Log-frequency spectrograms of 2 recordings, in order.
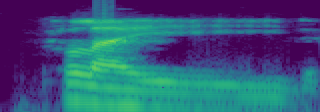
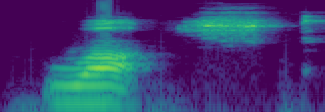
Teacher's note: When we add d and t, we just make the sound longer. We don't add a syllable.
